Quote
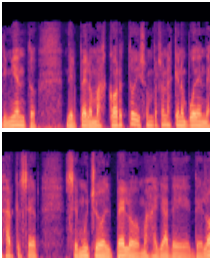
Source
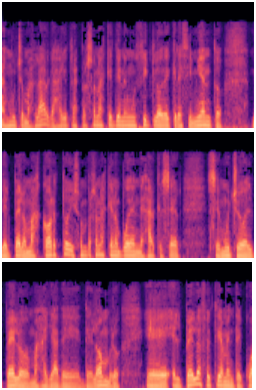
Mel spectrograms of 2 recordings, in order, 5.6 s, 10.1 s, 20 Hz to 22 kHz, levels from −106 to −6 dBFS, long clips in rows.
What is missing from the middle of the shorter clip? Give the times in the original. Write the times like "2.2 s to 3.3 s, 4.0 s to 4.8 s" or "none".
none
